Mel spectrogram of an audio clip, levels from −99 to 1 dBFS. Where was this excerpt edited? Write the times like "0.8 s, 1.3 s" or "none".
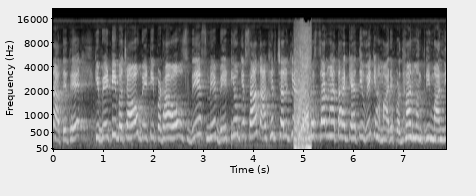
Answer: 4.9 s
